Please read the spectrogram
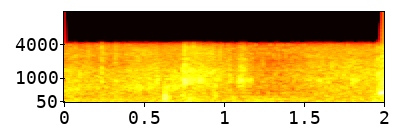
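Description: Faint scuffing and crunching of a boot on snow and ice in a frozen metal water pan, with a couple of soft knocks near the middle.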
